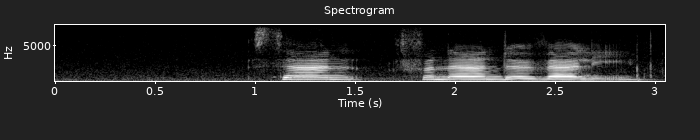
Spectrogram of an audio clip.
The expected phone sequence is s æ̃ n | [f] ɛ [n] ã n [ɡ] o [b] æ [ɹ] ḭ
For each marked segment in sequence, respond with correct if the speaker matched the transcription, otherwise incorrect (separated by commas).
correct, correct, incorrect, incorrect, incorrect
